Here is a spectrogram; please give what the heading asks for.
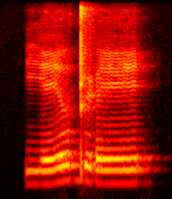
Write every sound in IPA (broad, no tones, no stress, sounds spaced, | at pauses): j e ʊ̯ d̪ ɨ ɽ e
